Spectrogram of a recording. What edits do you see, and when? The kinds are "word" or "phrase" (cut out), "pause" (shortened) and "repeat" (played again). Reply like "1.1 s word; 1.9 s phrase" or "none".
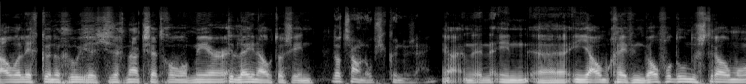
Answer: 2.3 s word; 3.2 s pause; 4.9 s phrase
